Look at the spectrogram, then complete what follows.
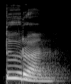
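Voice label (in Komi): "тырӧн", Komi, female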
